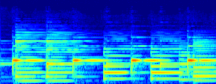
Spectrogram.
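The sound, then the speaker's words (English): Piano playing a short phrase of distinct struck notes, each ringing briefly before the next in an even rhythm, moderately loud with no voices. “today's episode is all about the sound you're hearing behind my voice, the piano.”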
